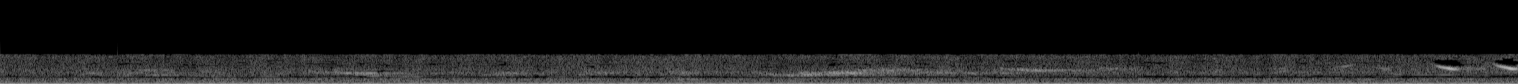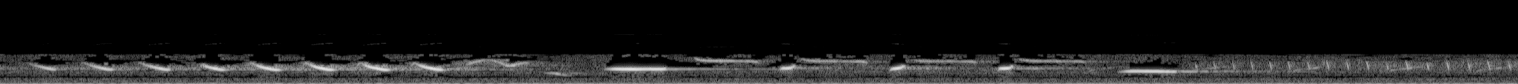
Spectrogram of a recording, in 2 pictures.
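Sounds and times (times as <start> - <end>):
birdsong slowed to 15 percent in Portnoo Donegal Ireland: 13.4 - 30.3.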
